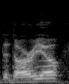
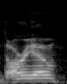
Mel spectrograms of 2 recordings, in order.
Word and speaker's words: D'Addario: about my pronunciation of d'addario i think i'm saying it correctly now uh i had always read it d a dario or daddario uh but i guess it's the dario um it's not like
